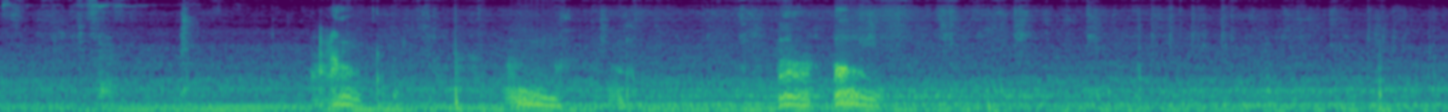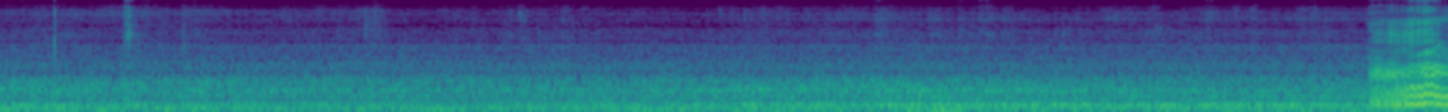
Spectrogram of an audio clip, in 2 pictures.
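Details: A dachshund puppy rolling around and playing gives a few brief, high whimpering squeaks over a steady low hum.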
